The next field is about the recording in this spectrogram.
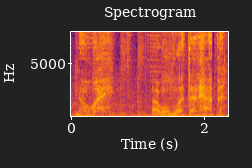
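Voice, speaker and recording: An actor playing an earnest, defiant young hero in an anime game dub, strained and shaken. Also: male voice, a little high, normal speed, creaky, over music.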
